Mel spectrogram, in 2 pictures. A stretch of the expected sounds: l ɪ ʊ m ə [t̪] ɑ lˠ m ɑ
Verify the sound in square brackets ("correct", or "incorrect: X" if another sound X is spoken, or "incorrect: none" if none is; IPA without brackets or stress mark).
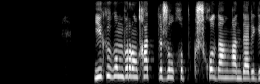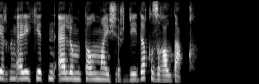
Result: correct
